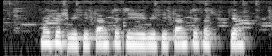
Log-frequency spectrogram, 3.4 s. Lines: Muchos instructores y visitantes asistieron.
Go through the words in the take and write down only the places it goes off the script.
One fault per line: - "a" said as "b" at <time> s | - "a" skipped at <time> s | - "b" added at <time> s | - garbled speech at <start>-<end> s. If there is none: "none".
- "instructores" said as "visitantes" at 0.8 s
